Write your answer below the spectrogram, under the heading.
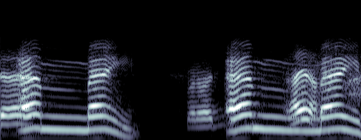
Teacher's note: في غنى أم من أنا غنيت حركتين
